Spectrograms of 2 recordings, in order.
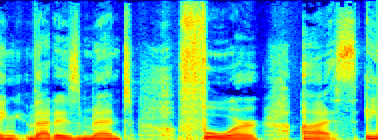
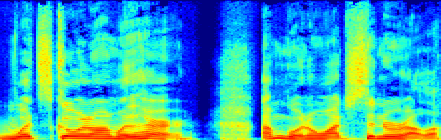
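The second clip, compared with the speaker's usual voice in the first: mock put-out, dismissive, annoyed yet unbothered tone. Retelling how the child reacted to mother's pain: imitating Hartford sounding annoyed. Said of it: "she just seemed annoyed that I was in pain".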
